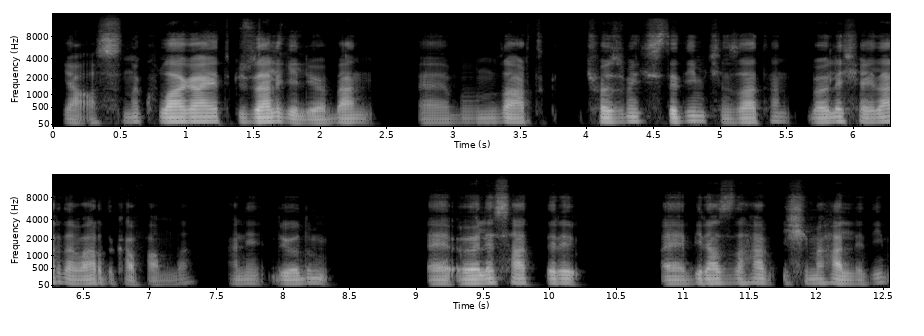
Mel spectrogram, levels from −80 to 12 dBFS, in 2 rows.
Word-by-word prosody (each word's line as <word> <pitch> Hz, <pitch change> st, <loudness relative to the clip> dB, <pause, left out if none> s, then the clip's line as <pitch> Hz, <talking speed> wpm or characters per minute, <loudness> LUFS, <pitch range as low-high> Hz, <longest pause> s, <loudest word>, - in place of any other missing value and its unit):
Ya, -, -, -4 dB
aslında 100 Hz, +5 st, -5 dB
kulağa 105 Hz, +1 st, +6 dB
gayet 110 Hz, +1 st, +6 dB
güzel 105 Hz, +2 st, +6 dB
geliyor. 80 Hz, -2 st, -2 dB
Ben, 90 Hz, -1 st, -1 dB, 0.3 s
eee, 85 Hz, 0 st, -8 dB
bunu 90 Hz, +2 st, -12 dB
da 100 Hz, -, +2 dB
artık 95 Hz, 0 st, -4 dB, 0.2 s
çözmek 100 Hz, +3 st, 0 dB
istediğim 110 Hz, +3 st, -1 dB
için 90 Hz, -6 st, -11 dB
zaten 95 Hz, +4 st, -2 dB
böyle 100 Hz, +3 st, +1 dB
şeyler 110 Hz, +2 st, 0 dB
de 90 Hz, -4 st, -1 dB
vardı 90 Hz, +2 st, -1 dB
kafamda. 75 Hz, +9 st, -9 dB, 0.2 s
Hani, 90 Hz, +1 st, -10 dB
diyordum: 90 Hz, +3 st, -3 dB, 0.7 s
"Eee, 85 Hz, 0 st, 0 dB
öğle 95 Hz, +2 st, +4 dB
saatleri, 100 Hz, -1 st, 0 dB, 0.6 s
eee, 85 Hz, 0 st, -2 dB
biraz 95 Hz, -1 st, 0 dB
daha 100 Hz, 0 st, -2 dB
işimi 95 Hz, +1 st, -5 dB
halledeyim. 95 Hz, +2 st, -2 dB
95 Hz, 145 wpm, -24 LUFS, 90-105 Hz, 0.7 s, kulağa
